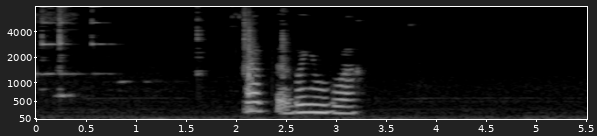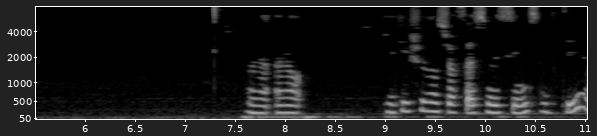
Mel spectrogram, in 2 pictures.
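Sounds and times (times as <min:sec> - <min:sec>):
pen stirring milk clinking against a glass: 0:00.0 - 0:01.0
speech: 0:02.1 - 0:03.3, 0:07.6 - 0:08.3, 0:09.0 - 0:11.0.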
